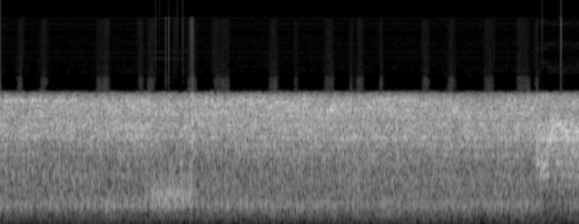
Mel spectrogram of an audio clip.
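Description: Mack dump truck's diesel engine running steadily, heard from inside the cab along with road and cab noise; it grows a little louder near the end.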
